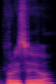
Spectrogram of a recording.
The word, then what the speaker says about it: Coliseo: Coliseo.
